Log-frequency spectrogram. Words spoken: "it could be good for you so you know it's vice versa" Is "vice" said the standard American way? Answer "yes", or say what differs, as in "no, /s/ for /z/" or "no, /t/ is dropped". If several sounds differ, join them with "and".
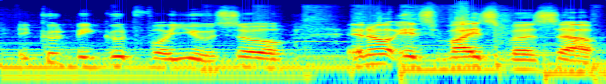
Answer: yes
